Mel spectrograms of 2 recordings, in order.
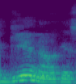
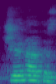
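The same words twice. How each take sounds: First: The first syllable does not sound like 'Ja'. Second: The first syllable sounds like 'Ja' in Japan. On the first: The speaker calls it wrong. "they would all say Giannakis. And I said, no" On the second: The speaker calls it right. "it's Giannakis like Japan"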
